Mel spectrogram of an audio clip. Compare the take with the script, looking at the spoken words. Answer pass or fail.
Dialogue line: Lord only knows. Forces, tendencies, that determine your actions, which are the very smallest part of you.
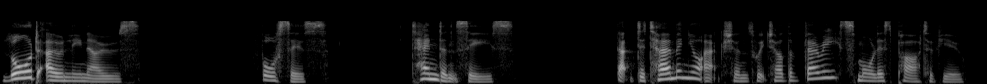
pass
